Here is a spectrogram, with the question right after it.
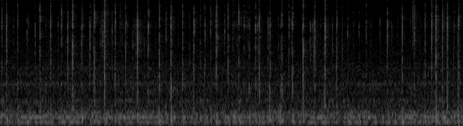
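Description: A long, thin, solid wooden ruler is held in one hand and tapped along its face with the fingertips of the other hand, its far end possibly resting on a wooden table. A rapid, uneven stream of light, dry taps gives bright, short clicks over a steady low woody tone, much like fast typing on a keyboard.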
